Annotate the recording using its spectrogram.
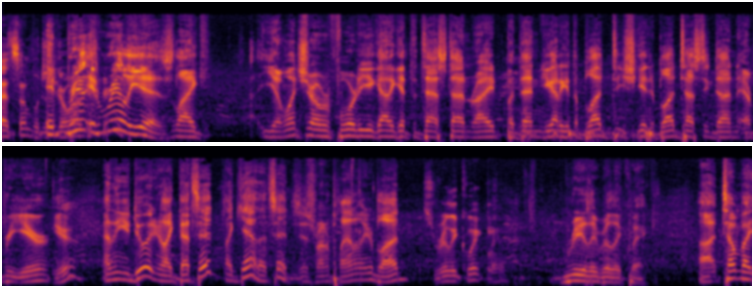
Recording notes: live from Radio Row at Mandalay Bay in Las Vegas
